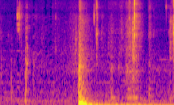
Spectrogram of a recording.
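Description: A plastic bottle thuds down onto a desk.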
